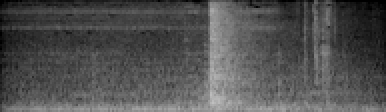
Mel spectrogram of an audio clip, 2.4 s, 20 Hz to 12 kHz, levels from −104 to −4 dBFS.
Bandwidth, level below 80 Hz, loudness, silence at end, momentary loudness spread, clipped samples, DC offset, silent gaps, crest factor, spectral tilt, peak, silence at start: 11.5 kHz; -60 dBFS; -37 LUFS; 0 s; 19 LU; under 0.1%; under 0.1%; none; 26 dB; -3 dB/octave; -14 dBFS; 0 s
